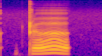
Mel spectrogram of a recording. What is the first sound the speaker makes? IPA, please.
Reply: ʈ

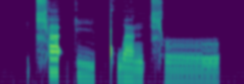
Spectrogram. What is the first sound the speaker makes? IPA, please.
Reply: t͡ɕʰ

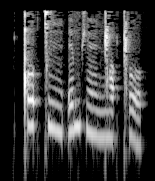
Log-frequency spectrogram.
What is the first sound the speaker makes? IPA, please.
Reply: ǃ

